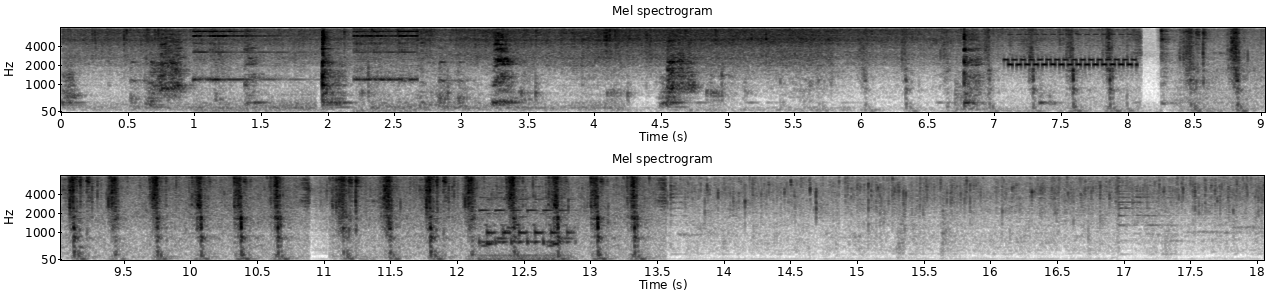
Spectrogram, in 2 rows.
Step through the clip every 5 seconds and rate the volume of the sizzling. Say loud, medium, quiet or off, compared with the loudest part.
loud, medium, quiet, quiet.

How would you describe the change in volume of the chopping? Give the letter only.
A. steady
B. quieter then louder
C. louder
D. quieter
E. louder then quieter
C.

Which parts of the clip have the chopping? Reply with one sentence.
The chopping can be heard from 2.1 to 13.6 s.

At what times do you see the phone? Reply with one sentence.
You can hear the phone from 0.9 to 2.7 s, from 6.7 to 8.1 s and from 12.2 to 12.9 s.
